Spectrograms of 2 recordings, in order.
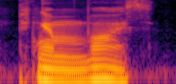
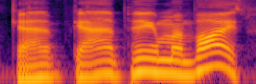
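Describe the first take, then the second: First: Said in the usual way. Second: Pitched up higher; raised voice. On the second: Shown as a demonstration. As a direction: lift the voice up high.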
